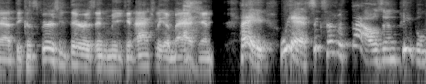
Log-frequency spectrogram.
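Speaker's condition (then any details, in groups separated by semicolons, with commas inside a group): No condition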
